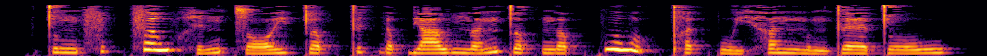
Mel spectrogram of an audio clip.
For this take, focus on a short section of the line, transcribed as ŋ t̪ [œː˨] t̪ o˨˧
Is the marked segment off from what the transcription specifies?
yes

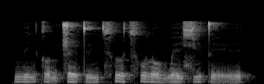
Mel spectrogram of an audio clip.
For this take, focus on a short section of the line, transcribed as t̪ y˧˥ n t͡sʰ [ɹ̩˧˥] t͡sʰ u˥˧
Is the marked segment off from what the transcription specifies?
yes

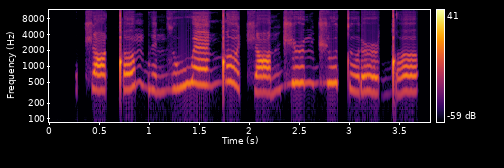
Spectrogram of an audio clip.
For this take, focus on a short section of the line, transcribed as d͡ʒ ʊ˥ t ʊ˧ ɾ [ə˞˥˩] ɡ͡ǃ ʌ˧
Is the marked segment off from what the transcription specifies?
no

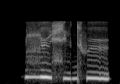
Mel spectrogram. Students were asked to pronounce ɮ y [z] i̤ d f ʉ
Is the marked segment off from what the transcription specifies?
yes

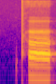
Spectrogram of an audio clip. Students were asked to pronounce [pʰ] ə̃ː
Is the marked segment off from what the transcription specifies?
no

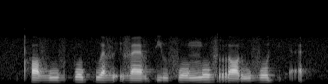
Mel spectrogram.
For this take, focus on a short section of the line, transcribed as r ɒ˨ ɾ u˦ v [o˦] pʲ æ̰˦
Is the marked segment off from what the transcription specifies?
no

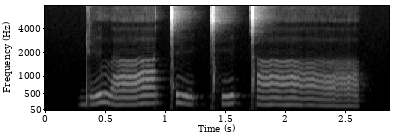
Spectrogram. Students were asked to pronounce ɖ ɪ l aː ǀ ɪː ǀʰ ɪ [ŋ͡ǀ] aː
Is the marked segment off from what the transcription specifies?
yes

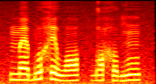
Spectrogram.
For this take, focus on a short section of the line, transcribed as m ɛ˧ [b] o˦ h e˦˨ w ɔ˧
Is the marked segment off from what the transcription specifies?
no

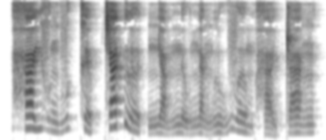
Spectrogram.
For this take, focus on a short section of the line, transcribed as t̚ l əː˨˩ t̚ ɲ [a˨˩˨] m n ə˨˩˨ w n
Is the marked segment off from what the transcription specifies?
no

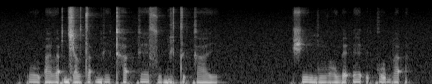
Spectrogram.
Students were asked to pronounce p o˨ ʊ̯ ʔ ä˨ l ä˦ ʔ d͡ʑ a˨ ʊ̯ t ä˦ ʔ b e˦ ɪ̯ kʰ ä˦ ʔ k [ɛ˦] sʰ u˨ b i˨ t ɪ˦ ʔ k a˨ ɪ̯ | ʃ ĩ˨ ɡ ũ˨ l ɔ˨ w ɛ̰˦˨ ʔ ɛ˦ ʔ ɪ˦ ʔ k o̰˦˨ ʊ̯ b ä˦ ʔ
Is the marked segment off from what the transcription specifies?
no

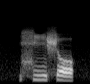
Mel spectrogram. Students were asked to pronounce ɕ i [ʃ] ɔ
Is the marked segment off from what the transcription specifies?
no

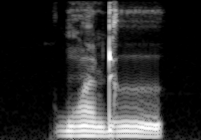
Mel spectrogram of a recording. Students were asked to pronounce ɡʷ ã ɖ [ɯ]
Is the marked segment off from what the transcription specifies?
no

